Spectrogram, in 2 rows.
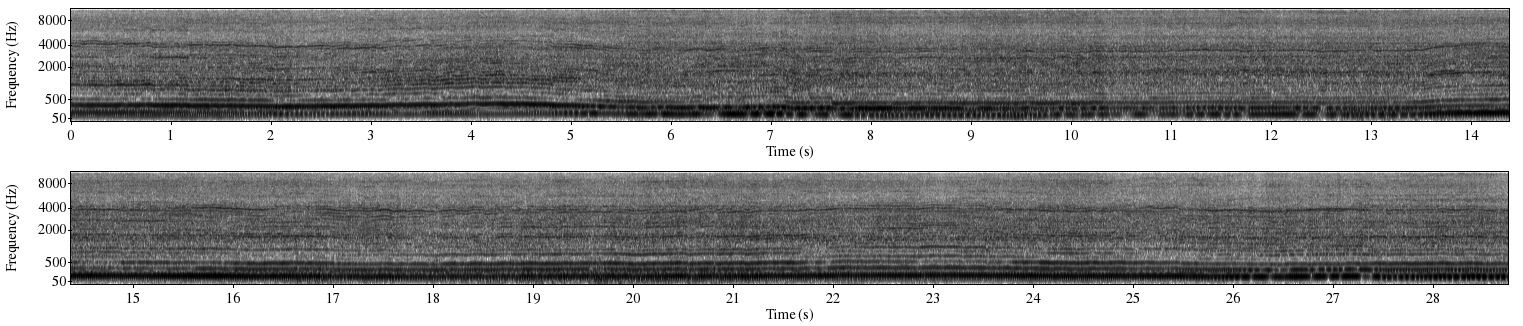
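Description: Ching Yee CY50 mini cultivator's 43cc engine running hard as its four-row rotary tines churn uncultivated soil. The engine note sags under load a few seconds in and picks back up about halfway through.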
